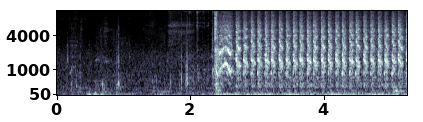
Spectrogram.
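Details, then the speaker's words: Dodge Dakota that won't start: steady starter cranking at about three beats a second that never catches, with the gauge showing no fuel pressure; the fuel pump relay and circuit are being tested, and the stored cam sensor code was unrelated. "All right, try again. Obviously nothing. I mean, yeah, there was no fuel pressure. Something's not right here, Caleb."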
